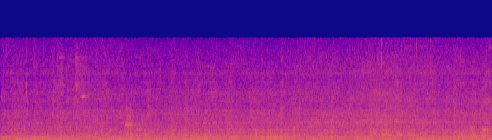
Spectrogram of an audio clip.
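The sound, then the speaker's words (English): A train running along tracks gives a steady, continuous low rumble with a droning hum that stays even throughout and shifts slightly in tone near the end, with no voices. “traveling along these tracks. The rhythmic pattern of the engine lulling you into a sense of deep tranquility.”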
